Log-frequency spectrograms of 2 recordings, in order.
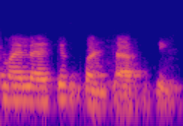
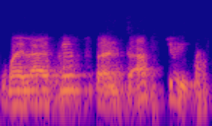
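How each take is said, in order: First: It is said in a flat, glum tone. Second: It is said with lively, upbeat enthusiasm. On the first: The negative expression clashes with the positive words. The speaker calls it wrong. "आपका मुंह लटका हुआ है" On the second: The expression matches the positive words. The speaker calls it right. "उसी लहजे में बोलेंगे जैसे बोला जाता है"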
